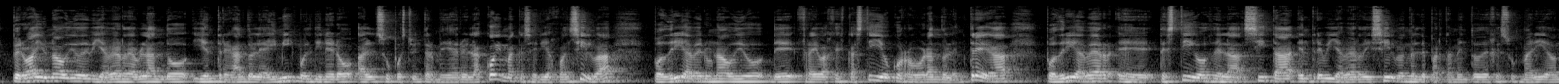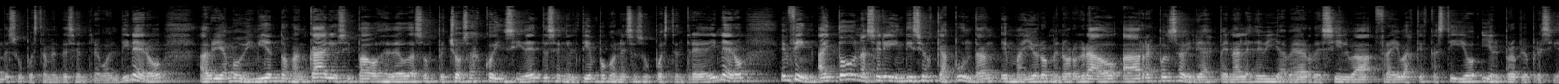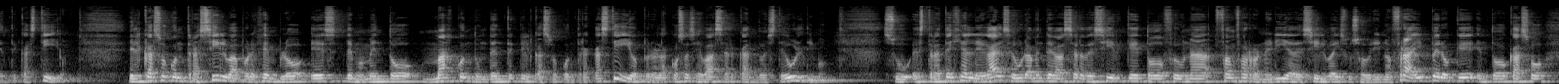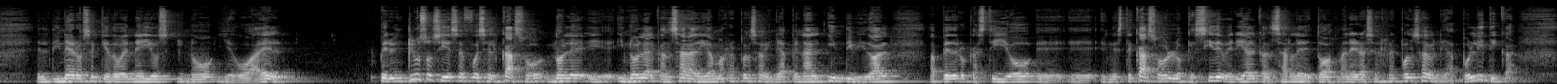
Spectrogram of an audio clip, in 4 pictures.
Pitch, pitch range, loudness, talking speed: 125 Hz, 115-145 Hz, -18 LUFS, 190 wpm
